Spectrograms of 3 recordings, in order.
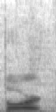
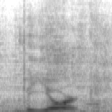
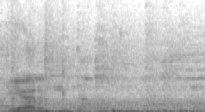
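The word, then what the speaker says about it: Björk: Not Bork. Bjork. It actually rhymes with jerk. So it's more like Bjork.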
